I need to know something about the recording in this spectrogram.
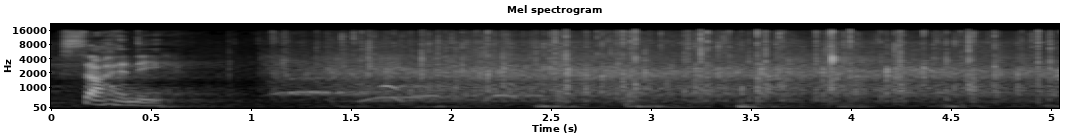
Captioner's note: audience applauds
